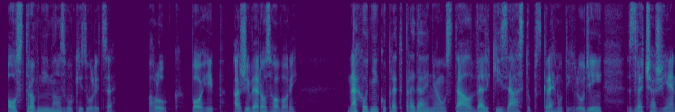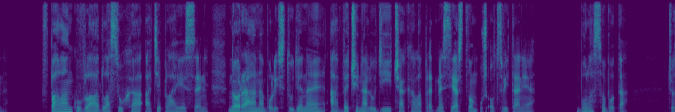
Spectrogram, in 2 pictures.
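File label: Slovak, male, narration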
